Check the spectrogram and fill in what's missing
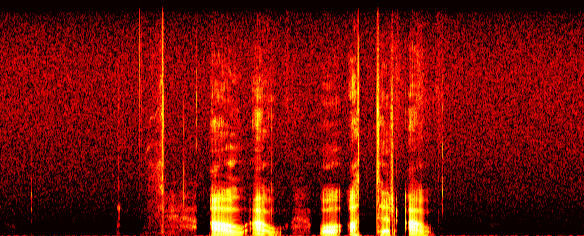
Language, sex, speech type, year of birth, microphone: Norwegian, male, read, 1981, Sennheiser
